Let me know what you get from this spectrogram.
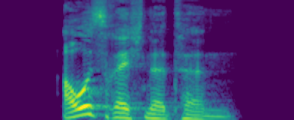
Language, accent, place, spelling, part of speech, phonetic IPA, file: German, Germany, Berlin, ausrechneten, verb, [ˈaʊ̯sˌʁɛçnətn̩], De-ausrechneten.ogg
- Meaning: inflection of ausrechnen: 1. first/third-person plural dependent preterite 2. first/third-person plural dependent subjunctive II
